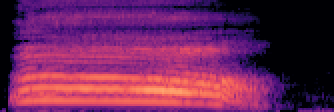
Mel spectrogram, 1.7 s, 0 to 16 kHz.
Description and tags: Battle Cry 6
Microphone Used: SM58
DAW Used: Reaper
Objects Used: Simply Recorded a friend of mine shouting into the microphone, microphone used popshield and used limiter and compression to avoid peaks
Cry, Scream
